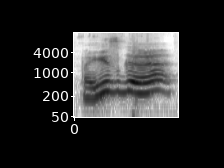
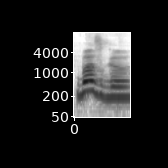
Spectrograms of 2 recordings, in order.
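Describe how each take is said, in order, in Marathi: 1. क्रियापद दोन स्वरांनी म्हटलं जातं, जसं 'bais'. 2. क्रियापद छोटं म्हटलं जातं, जसं 'bas'. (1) "तिथं तसं नाही" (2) "पुण्यात कुणी पण कसं म्हणेल"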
